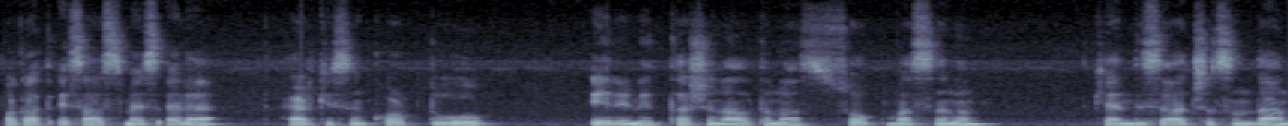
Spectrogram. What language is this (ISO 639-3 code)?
tur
